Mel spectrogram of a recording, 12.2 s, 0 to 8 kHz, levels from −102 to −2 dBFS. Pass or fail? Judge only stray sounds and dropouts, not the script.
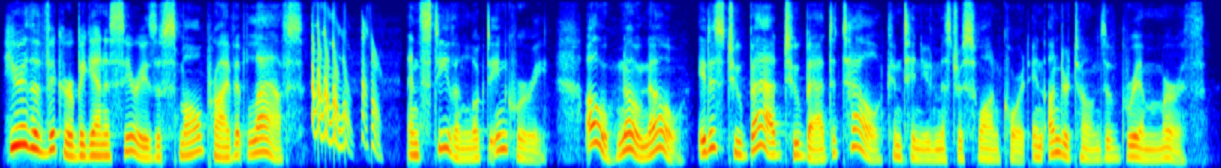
fail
